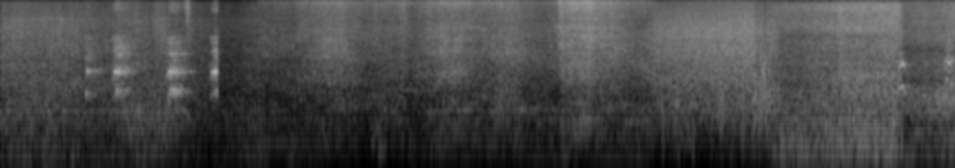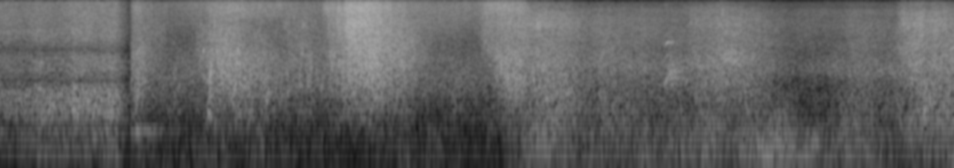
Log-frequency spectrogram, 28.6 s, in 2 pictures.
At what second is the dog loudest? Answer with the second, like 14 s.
3 s.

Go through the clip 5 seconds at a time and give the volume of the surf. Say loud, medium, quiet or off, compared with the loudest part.
quiet, quiet, medium, loud, loud, loud.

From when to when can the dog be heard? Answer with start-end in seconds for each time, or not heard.
1.2-3.3, 13.4-15.0, 24.2-25.4.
